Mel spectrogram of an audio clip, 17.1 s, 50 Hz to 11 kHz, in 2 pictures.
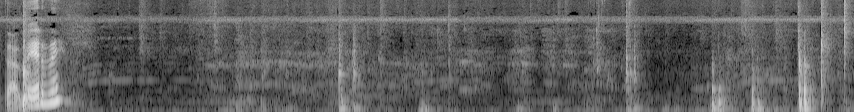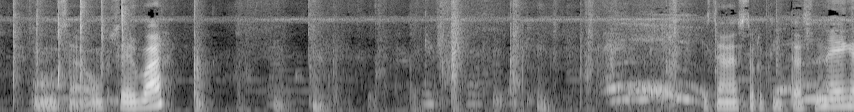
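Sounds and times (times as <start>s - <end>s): faint background noise: 0.0s - 17.0s.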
